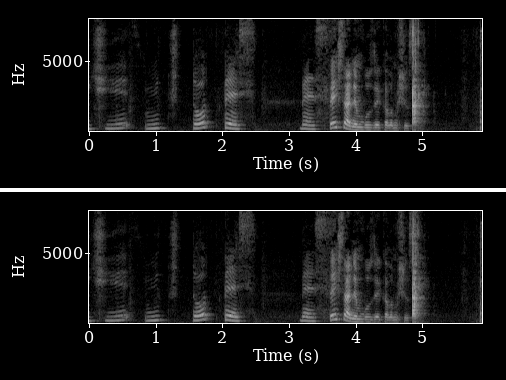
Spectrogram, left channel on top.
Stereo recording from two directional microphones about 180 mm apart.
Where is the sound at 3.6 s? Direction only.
15° left (ahead or behind).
